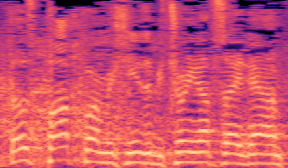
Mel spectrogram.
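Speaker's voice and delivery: ordinary talk, nothing marked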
